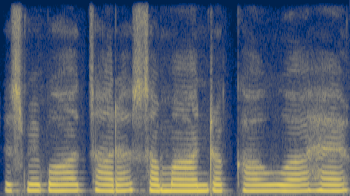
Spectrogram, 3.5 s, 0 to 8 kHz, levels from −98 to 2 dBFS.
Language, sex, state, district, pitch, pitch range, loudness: Hindi, female, Madhya Pradesh, Bhopal, 245 Hz, 240-250 Hz, -13 LUFS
